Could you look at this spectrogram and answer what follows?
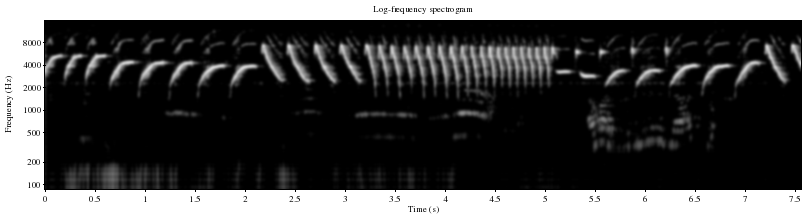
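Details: Canary song used as training song for other birds: loud, fast series of rising whistled sweeps, then a rapid buzzy trill of many repeated notes, a short pause with chatter, and more rising whistles, with faint low background sounds.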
